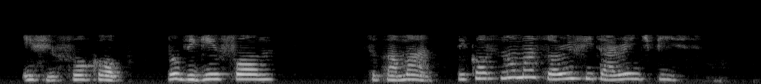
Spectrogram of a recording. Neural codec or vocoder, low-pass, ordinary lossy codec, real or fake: none; 7.2 kHz; AAC, 16 kbps; real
